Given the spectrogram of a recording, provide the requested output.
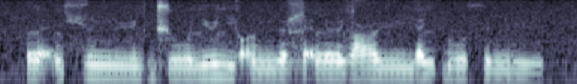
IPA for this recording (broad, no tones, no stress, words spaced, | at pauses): lɛ̰l çʏɲyːlʲ d͡ʒuːlʲʉlʲ jɔ̰lɲʏɮɛ̰lʏːlʲ ʕyːjɛlʲɓu θyŋy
